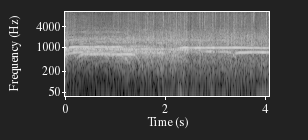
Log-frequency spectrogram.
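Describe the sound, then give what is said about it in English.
Audience applause and whooping greet a comedian at a live Amnesty International benefit comedy show. Dense clapping holds steady at full volume, with sustained woohoo cries sounding above it. “Please put your hands together and make incredible woohooing noises for the wonderful Camilla Cleese!”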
